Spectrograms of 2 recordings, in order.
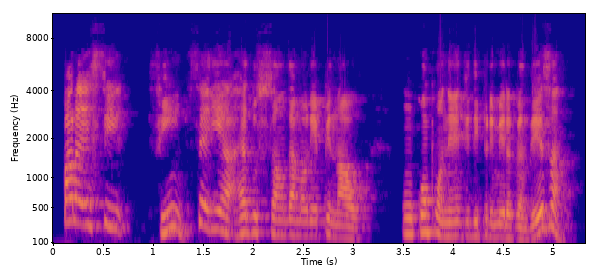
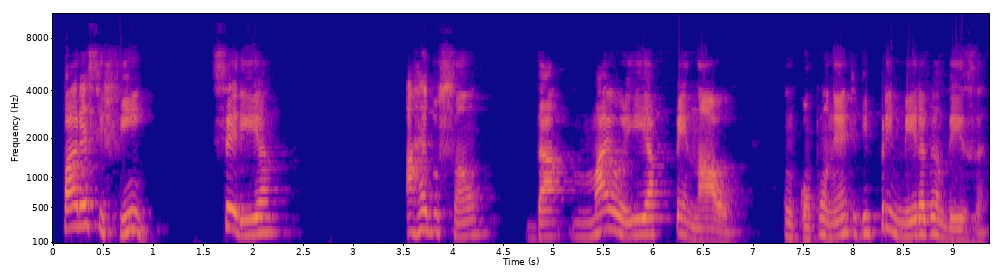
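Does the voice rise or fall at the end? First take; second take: rises; falls. First: It is read as a question, rising. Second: It is read as a statement, falling.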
